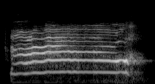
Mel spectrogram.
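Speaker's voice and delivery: put-on high-pitched thrilled shriek of Girl; excited squeal. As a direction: squeal it like you can't contain yourself. Reacting to the win.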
